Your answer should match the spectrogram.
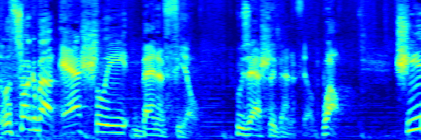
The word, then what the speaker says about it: Benfield: It's Ashley Benfield, not the regular host and namesake of this program.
